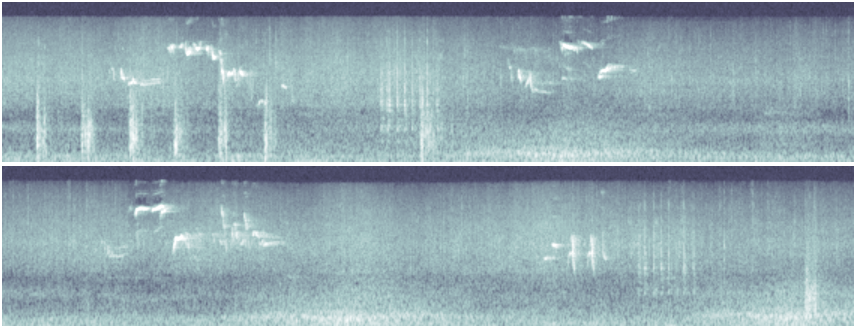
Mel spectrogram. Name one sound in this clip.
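A young man speaks quietly into a microphone.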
